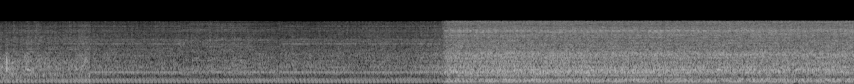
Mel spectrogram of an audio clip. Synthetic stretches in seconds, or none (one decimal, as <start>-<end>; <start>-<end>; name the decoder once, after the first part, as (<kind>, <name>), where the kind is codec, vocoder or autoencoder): 1.8-2.8 (codec, SNAC)

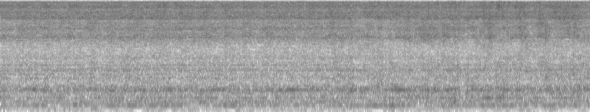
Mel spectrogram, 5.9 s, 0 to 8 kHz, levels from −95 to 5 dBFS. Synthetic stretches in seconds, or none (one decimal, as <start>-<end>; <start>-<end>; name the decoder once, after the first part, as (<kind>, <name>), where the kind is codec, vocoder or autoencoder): 3.5-5.9 (codec, HILCodec)

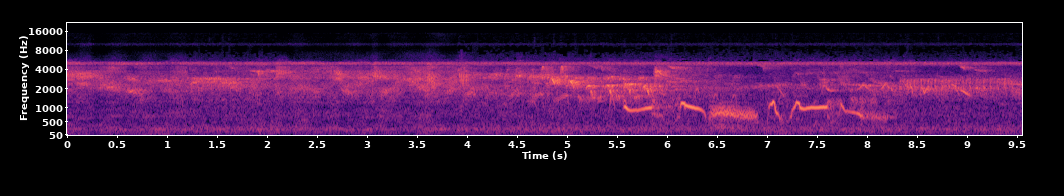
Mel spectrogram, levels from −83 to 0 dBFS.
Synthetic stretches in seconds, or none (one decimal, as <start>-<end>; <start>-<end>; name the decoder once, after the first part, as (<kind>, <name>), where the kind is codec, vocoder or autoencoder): 0.0-1.2 (codec, DAC); 2.1-3.9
